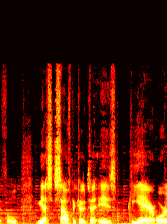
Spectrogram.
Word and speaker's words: Pierre: yes South Dakota is Pierre or as locals pronounce it Pier um I believe that's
